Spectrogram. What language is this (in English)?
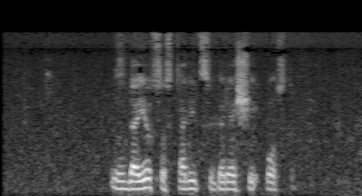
Russian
